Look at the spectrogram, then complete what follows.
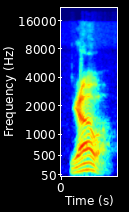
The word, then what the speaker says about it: Yahowah: of his name his shim that it is pronounced yahwa uh there is another of course exceedingly common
